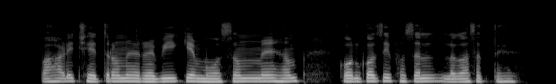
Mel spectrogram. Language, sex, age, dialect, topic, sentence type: Hindi, male, 25-30, Garhwali, agriculture, question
